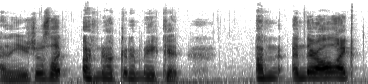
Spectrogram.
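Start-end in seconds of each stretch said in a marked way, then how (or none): 0.8-2.8 mock dying voice, cut off mid-word. Retelling a story where Abbot Mortimer is found dying: imitating Abbot Mortimer dying. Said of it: "Abbott Mortimer's dying body".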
